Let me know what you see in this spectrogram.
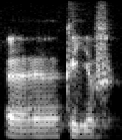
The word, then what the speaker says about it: Kyiv: It's like in Ukrainian, it is pronounced like Kyiv.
